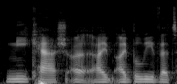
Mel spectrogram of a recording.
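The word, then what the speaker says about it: Nečas: You look at even like Nikash, I believe that's how you pronounce his name. Natchez, there you go.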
